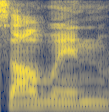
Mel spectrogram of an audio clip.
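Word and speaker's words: Samhain: seem he want to be old school celebrate Sam Hayne swin ma s that's pronounced sawin regardless of how it's spelled eat my ass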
